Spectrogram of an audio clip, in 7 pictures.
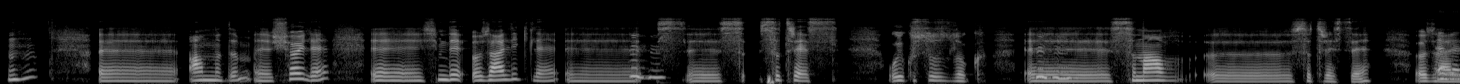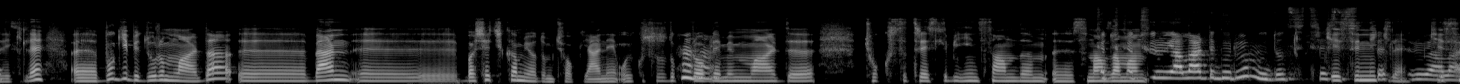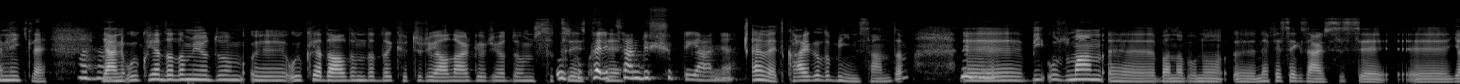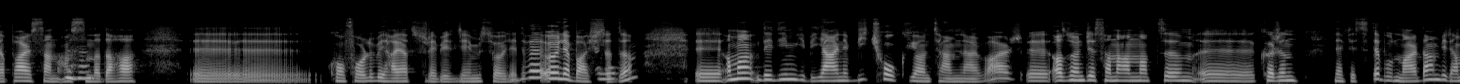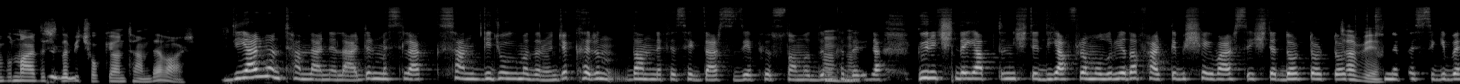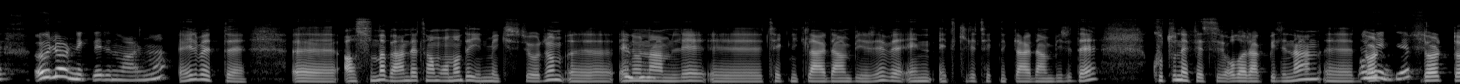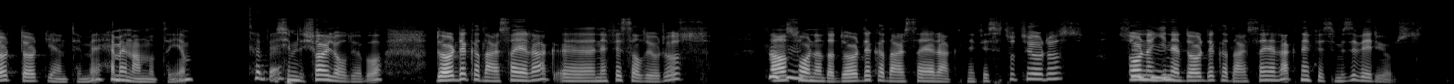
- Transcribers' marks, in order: tsk; tsk; other background noise; tapping
- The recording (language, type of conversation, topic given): Turkish, podcast, Kullanabileceğimiz nefes egzersizleri nelerdir, bizimle paylaşır mısın?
